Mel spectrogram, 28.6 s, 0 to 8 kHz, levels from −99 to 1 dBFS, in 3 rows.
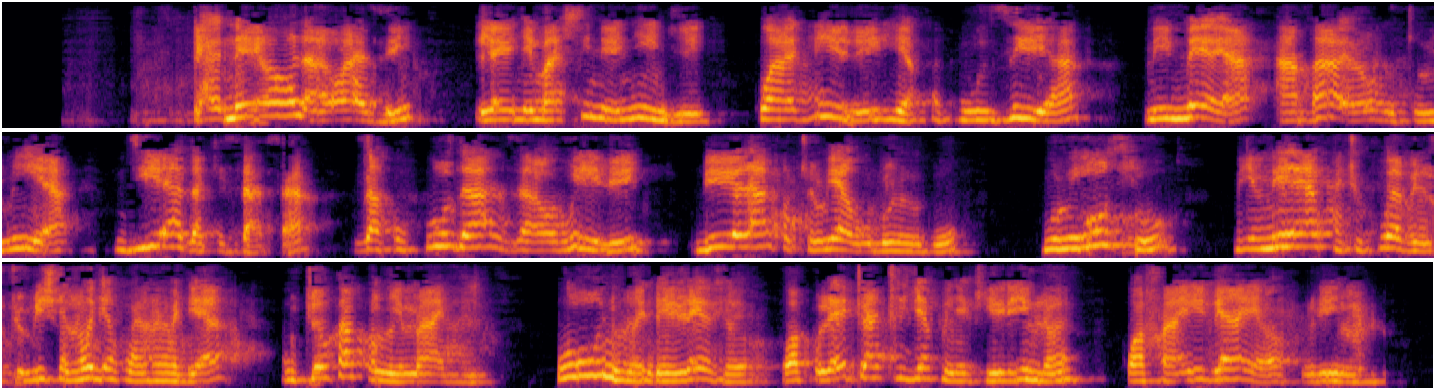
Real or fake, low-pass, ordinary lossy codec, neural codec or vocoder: fake; 7.2 kHz; MP3, 32 kbps; codec, 24 kHz, 1.5 kbps, HILCodec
